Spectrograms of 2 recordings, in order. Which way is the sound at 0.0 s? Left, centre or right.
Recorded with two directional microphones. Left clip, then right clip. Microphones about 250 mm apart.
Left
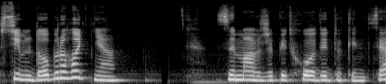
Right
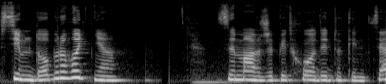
Left.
